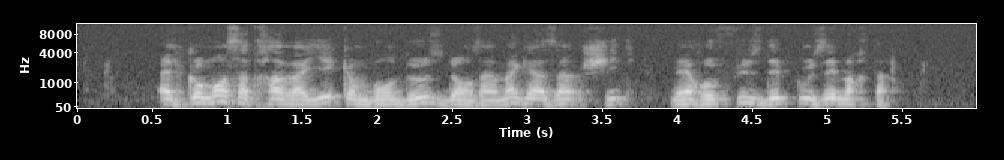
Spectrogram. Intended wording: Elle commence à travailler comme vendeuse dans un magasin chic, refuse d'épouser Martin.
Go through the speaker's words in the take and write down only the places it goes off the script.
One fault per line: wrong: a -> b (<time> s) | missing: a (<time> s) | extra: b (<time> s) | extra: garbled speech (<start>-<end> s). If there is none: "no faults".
extra: mais (4.0 s)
